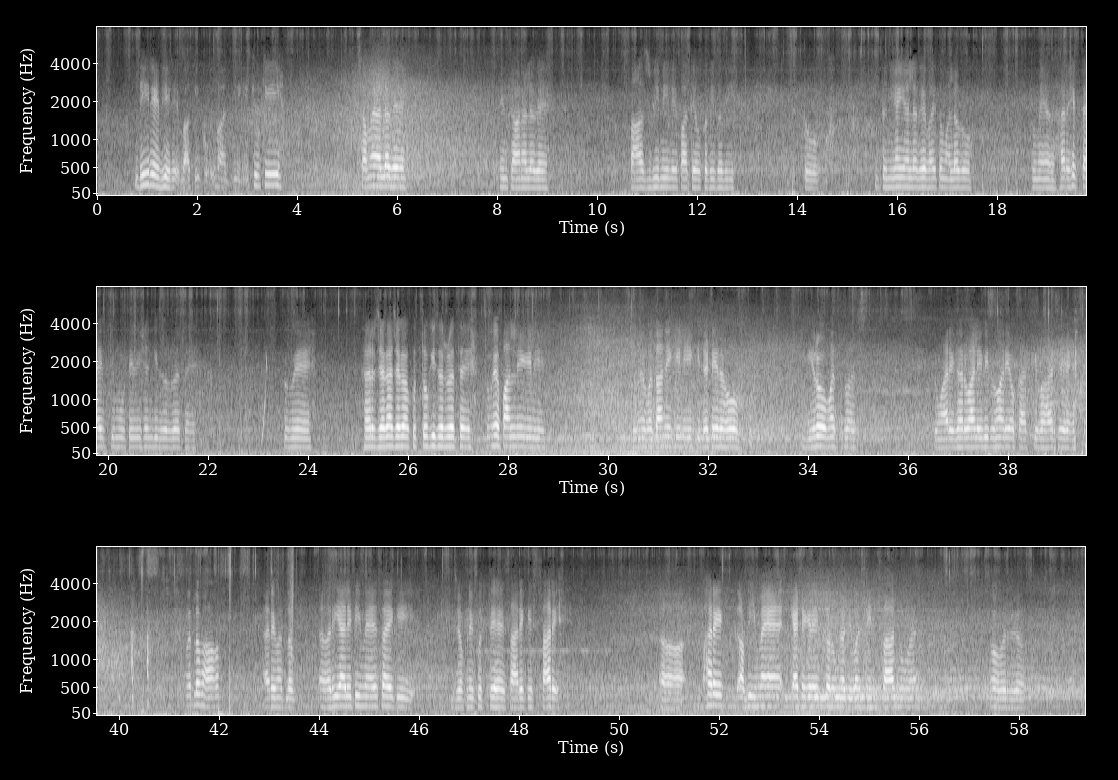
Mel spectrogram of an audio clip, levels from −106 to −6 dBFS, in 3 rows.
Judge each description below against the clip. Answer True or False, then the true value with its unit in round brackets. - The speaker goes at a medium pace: True (100 wpm)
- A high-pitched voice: False (160 Hz)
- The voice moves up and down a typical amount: False (1.8 semitones)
